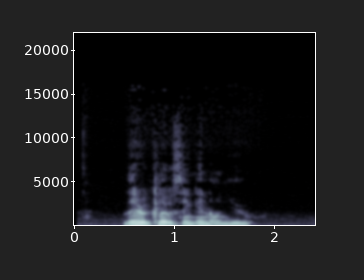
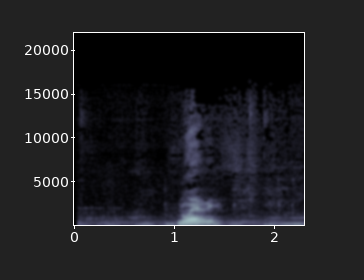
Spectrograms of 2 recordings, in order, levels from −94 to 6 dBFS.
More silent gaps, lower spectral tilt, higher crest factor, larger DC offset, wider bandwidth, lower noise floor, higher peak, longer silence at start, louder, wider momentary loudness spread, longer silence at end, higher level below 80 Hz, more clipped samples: neither; first, -9 dB/octave vs -5 dB/octave; about the same, 18 dB vs 20 dB; neither; second, 7.2 kHz vs 16 kHz; first, -65 dBFS vs -58 dBFS; first, -2 dBFS vs -12 dBFS; second, 0.5 s vs 0.9 s; first, -18 LUFS vs -27 LUFS; second, 13 LU vs 26 LU; first, 0.65 s vs 0.05 s; about the same, -56 dBFS vs -60 dBFS; neither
